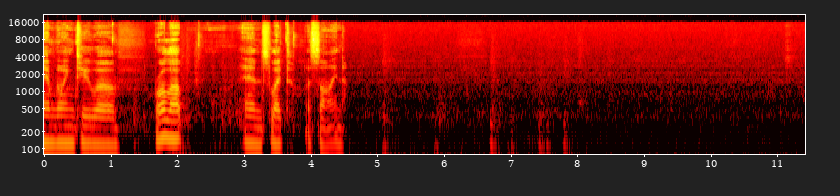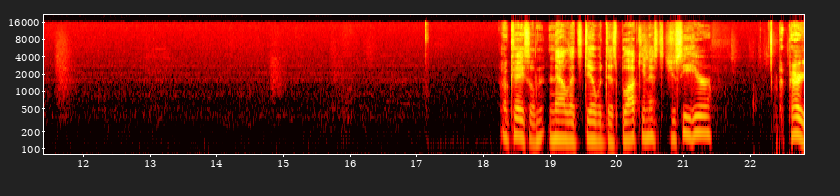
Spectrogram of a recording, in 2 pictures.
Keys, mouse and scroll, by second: 1.7-3.2 drag, 3.4 middle click, 4.2 click, 4.7-5.7 drag.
